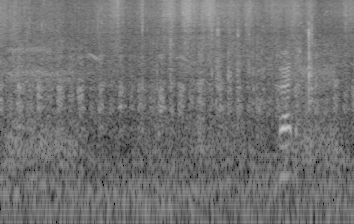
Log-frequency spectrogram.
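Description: A hunting dog panting softly and rhythmically.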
